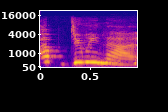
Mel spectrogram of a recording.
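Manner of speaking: mock annoyed, fed-up tone. Recounting telling someone to stop what he was doing, retelling being pissed off. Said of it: "And I'm like all pissed off".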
